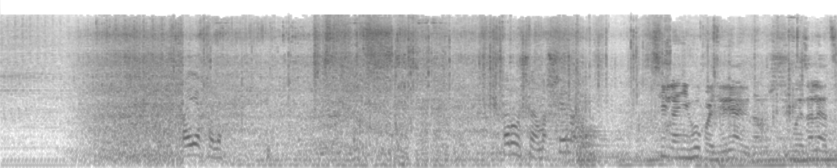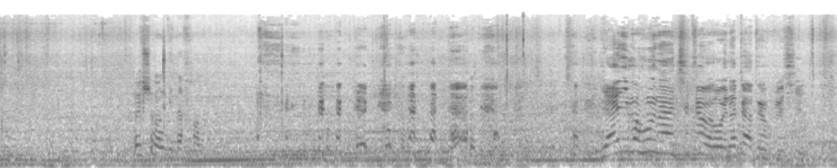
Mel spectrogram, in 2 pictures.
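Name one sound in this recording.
A man talks inside a moving car.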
